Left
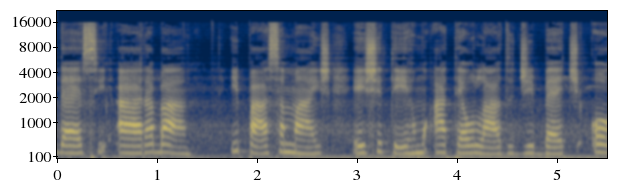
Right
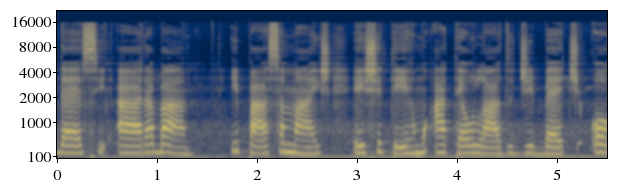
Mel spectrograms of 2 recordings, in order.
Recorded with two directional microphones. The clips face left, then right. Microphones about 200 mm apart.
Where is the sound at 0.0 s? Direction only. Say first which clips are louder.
Right 2 dB; 60° right (ahead or behind).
